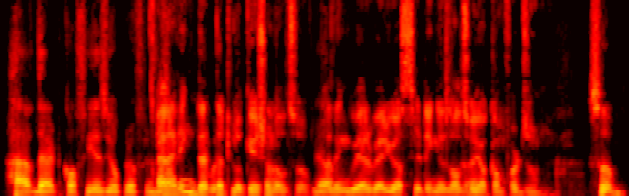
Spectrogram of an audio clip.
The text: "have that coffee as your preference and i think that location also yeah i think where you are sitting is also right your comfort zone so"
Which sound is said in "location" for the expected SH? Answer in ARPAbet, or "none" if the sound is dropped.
SH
